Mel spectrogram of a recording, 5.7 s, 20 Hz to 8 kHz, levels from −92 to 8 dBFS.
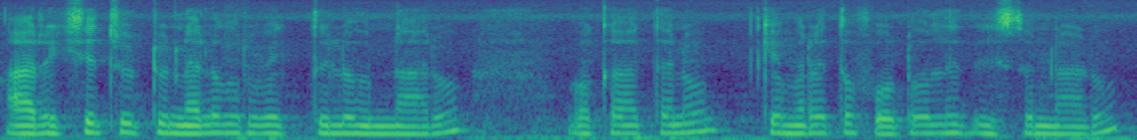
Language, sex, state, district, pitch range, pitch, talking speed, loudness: Telugu, female, Telangana, Mahabubabad, 165-185 Hz, 175 Hz, 135 wpm, -20 LUFS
